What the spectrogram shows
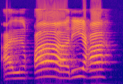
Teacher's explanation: یہ میں نے آپ لوگوں کو پہلے بھی بتایا ہے سورہ ہمزہ میں، جب ہم سورہ ہمزہ پڑھ رہے تھے تو وہاں پر بھی یہ گول تا آئی تھی اور وہاں پر وقف کرنا تھا۔ تو گول تا پر جب بھی وقف کریں گے تو ہم اسے ہا بنا دیں گے اور اس کے اوپر جزم لائیں گے، تو ہو جائے گا القاریعہ۔ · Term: ہائے ساکینہ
